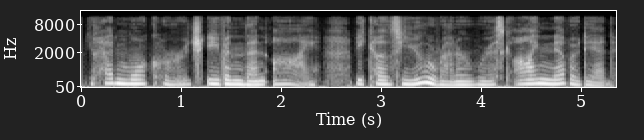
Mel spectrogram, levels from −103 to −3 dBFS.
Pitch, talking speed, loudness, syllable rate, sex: 180 Hz, 170 wpm, -15 LUFS, 4.4 syllables/s, female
